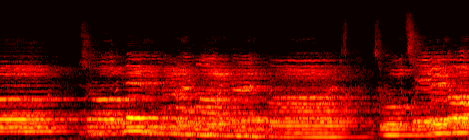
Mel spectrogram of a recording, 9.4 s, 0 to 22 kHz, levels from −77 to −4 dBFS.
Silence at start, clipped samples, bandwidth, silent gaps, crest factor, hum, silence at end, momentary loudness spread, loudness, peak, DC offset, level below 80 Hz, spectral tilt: 0 s; under 0.1%; 15.5 kHz; none; 16 dB; none; 0 s; 13 LU; -32 LUFS; -16 dBFS; under 0.1%; -68 dBFS; -6 dB/octave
